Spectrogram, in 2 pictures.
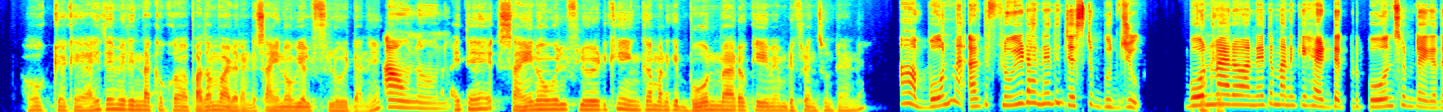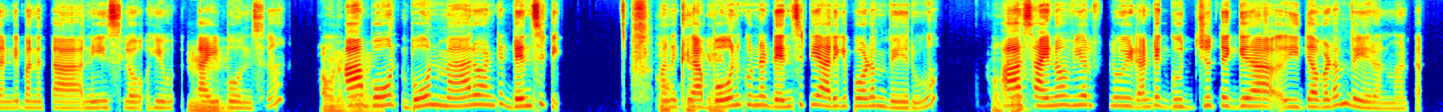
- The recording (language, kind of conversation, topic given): Telugu, podcast, ఇంటి పనులు, బాధ్యతలు ఎక్కువగా ఉన్నప్పుడు హాబీపై ఏకాగ్రతను ఎలా కొనసాగిస్తారు?
- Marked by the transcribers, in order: in English: "సైనోవియల్ ఫ్లూయిడ్"; in English: "సైనోవియల్ ఫ్లూయిడ్‌కి"; in English: "బోన్ మ్యారోకి"; in English: "బోన్"; in English: "జస్ట్"; in English: "బోన్ మ్యారో"; in English: "హెడ్డ్"; in English: "నీస్‌లో"; in English: "తై బోన్స్"; in English: "బోన్ బోన్ మ్యారో"; in English: "డెన్సిటీ"; teeth sucking; lip smack; other background noise; in English: "డెన్సిటీ"; in English: "సైనోవియల్ ఫ్లూయిడ్"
